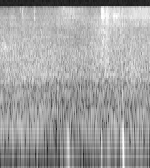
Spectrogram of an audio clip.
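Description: Wind rushing over a phone microphone, with a few low bumps from the phone being handled as it is turned around; the loudest bump comes just before the end.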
